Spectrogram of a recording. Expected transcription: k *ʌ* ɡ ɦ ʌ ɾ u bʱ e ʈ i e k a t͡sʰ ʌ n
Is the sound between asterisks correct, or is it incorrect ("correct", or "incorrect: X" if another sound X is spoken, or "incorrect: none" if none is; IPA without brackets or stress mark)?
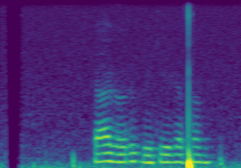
incorrect: a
